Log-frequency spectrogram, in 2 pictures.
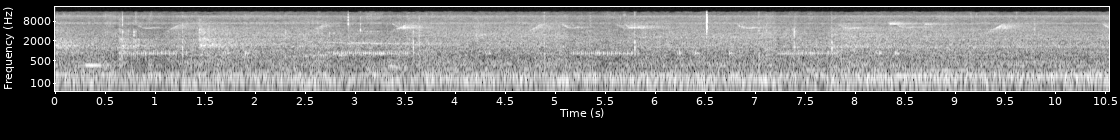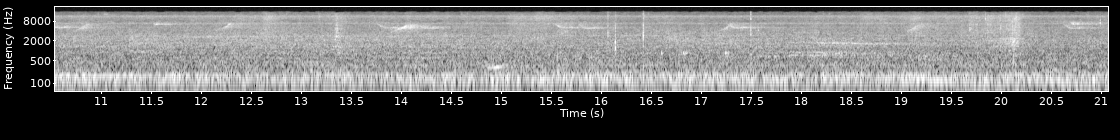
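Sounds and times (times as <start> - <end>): birds calling: 0.0 - 13.0, 13.6 - 19.6.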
